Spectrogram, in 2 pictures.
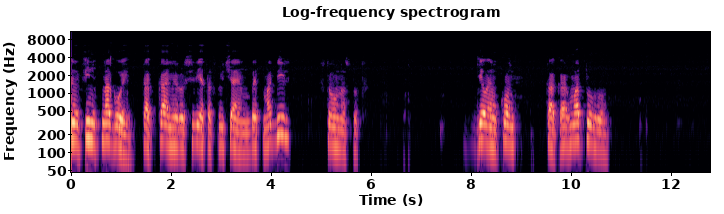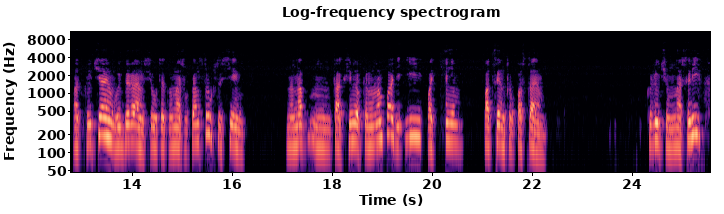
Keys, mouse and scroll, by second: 0.1 click, 2.1 click, 2.6 click, 11.5 click, 13.8 click, 15.5 KP_7, 18.4-21.6 drag, 23.7 click, 24.3 middle click.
